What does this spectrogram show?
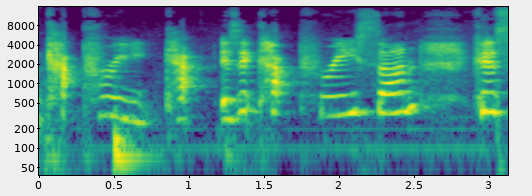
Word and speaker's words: Capri Sun: capri cat is it capri sun because some like americans say capri sun and it kind of winds me up because it's capri sun it's not capri it's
